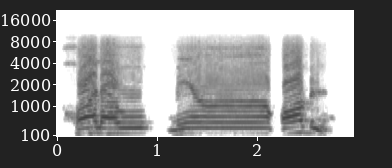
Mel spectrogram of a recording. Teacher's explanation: من نون ساکن ہے، بعد میں حروف اخفا میں سے قوف ہے تو یہاں پہ اخفا کریں گے. من قبل، قوف جو ہے یہ حروف مستعالیہ میں سے ہے، موٹا کر کے پڑھیں گے.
